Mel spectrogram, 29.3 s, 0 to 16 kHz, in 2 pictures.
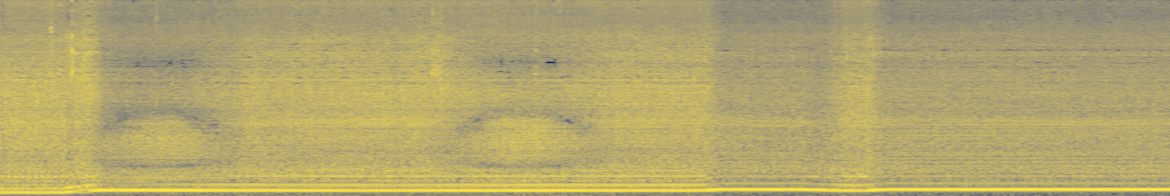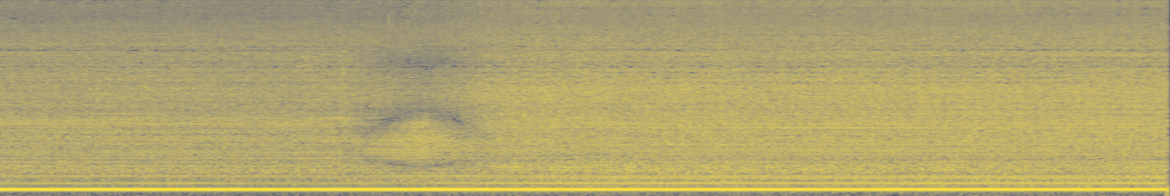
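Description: Engine of a 2002 JLG 660SJ 4x4 telescopic boom lift running steadily while the raised boom and platform are worked. Its speed steps up about a second in and shifts again between about nine and eleven seconds in.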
